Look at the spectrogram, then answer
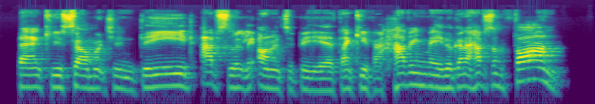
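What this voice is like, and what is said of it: Speaks with a noticeable accent. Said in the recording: “Love your accent ... let's talk about that accent ... just in case those guys are thinking he's from East Texas, no, I'm not.”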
